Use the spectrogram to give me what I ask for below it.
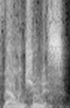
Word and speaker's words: Valanciunas: You and Doris Burke can't pronounce that name. I've said it twice, Valanciunas.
